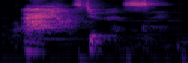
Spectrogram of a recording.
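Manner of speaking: attempted creepy clown voice. Opening a show episode with an Art the Clown impression. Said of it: "my embarrassing attempt at doing an Art the Clown impression".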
